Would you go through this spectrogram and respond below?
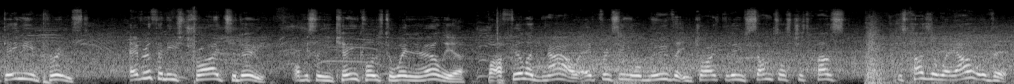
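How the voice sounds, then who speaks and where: A man calling a wrestling match play by play, excitable and often shouting over the action. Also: sits high, fairly quick. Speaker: play-by-play commentator. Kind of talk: wrestling commentary. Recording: loud crowd and noise behind.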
